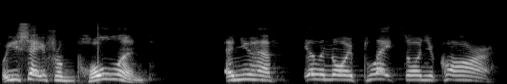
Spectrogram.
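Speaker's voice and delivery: imitating the angry dad.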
